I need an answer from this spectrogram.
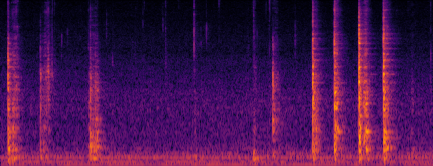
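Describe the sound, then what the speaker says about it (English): A spoon knocking against a cooking pot while soup of wild purslane is stirred, a sparse series of sharp metallic clinks that cluster into quick taps near the end, with quiet stretches between. "Get it stirred around in there really good."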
